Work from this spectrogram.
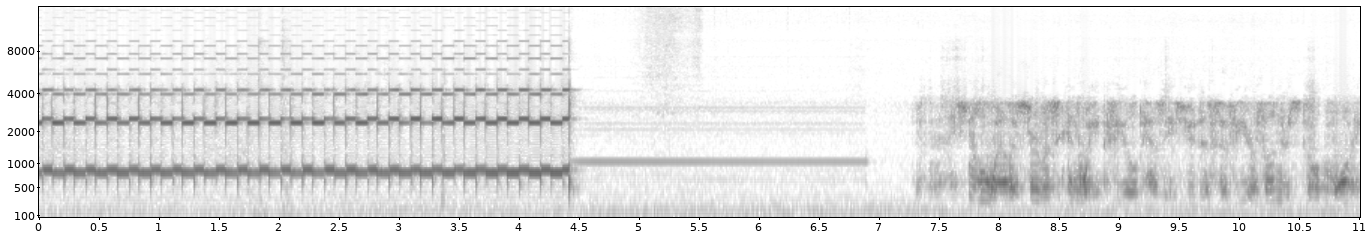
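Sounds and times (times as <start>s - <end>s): faint steady tone: 0.6s - 7.4s.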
